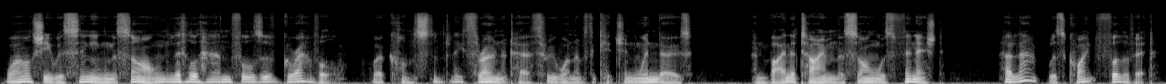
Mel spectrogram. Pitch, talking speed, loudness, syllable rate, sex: 95 Hz, 185 wpm, -18 LUFS, 5.0 syllables/s, male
